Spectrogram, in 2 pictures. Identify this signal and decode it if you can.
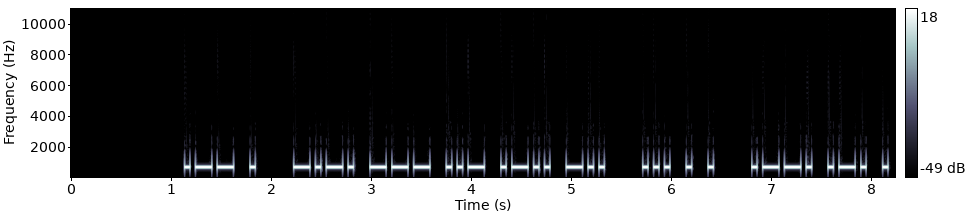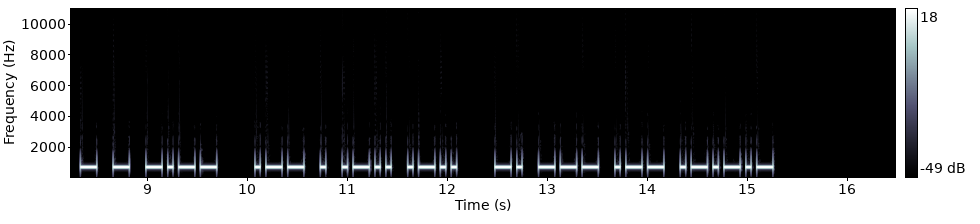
Morse code, heard as a keyed tone, about 22 wpm, 700 Hz. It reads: WE COULD SEE PRETTY WELL NOW.
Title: Sentences from Top 1000 Words 22wpm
